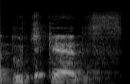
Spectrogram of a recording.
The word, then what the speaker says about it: Dutkevis: né então muitos se confundem na hora da pronúncia mas é dutkevis descreve é eu fiquei na dúvida olha assim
